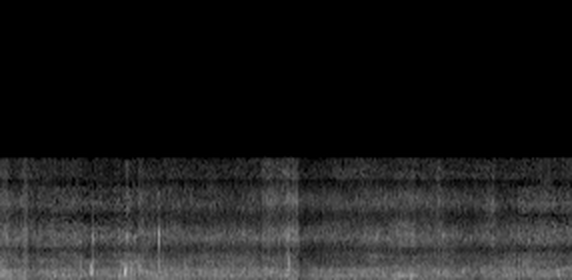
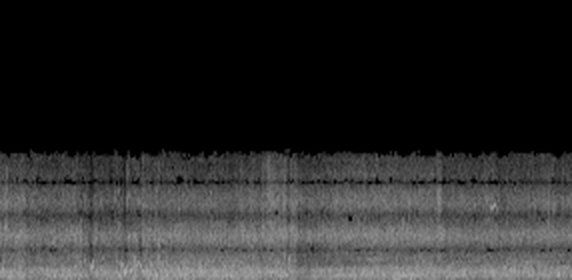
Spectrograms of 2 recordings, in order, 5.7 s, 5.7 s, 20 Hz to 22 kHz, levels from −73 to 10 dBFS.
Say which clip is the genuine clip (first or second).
second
